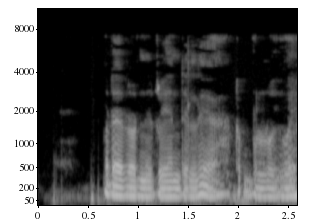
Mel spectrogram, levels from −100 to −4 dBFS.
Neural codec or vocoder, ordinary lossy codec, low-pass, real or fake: none; MP3, 64 kbps; 7.2 kHz; real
